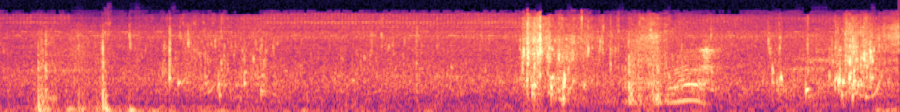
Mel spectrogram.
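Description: A fish is released into a creek while wading and splashes in the water, with two short bursts of splashing close by between people talking.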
